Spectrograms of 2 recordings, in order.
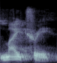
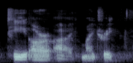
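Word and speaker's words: maitri: successful in this journey and the word is my tree m-a-i-t-r-i my tree and it translates as loving kindness and an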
